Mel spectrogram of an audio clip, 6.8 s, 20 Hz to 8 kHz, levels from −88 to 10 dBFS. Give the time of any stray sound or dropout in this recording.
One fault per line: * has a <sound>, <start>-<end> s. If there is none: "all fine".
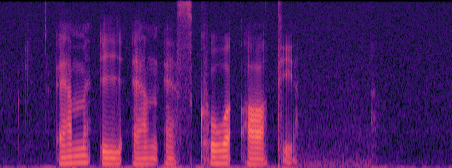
all fine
